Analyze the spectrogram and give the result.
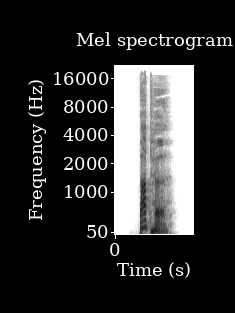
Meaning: inflection of bappen: 1. first-person singular present 2. first/third-person singular subjunctive I 3. singular imperative
- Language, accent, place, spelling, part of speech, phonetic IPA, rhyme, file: German, Germany, Berlin, bappe, verb, [ˈbapə], -apə, De-bappe.ogg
